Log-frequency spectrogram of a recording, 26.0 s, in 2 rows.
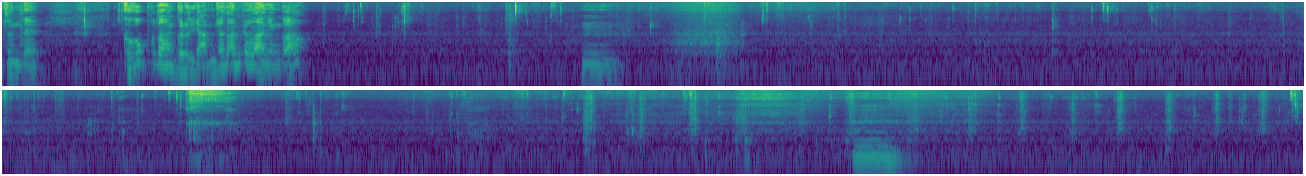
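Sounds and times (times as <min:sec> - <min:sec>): chewing with wet mouth clicks: 0:03.2 - 0:05.7, 0:08.4 - 0:14.9, 0:22.7 - 0:26.0.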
